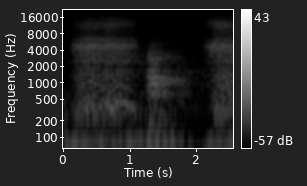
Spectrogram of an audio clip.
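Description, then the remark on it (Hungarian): An audience takes strong, hissing breaths in through their noses, three long forceful inhalations one right after another, loud with no talking. “Lehet három ilyen levegőt mindenkitől kérni? Három jó erős levegő.”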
